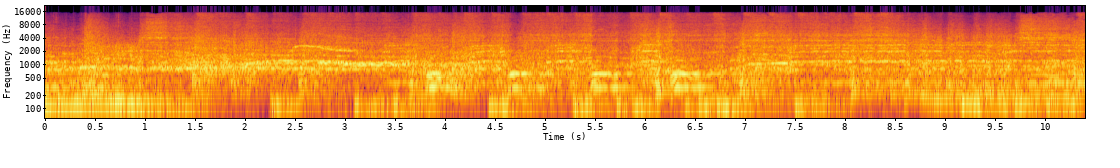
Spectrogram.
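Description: Rock band playing live and loud in a large hall, with guitar, keyboards, drums and a saxophone.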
